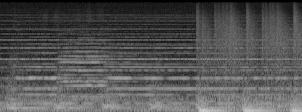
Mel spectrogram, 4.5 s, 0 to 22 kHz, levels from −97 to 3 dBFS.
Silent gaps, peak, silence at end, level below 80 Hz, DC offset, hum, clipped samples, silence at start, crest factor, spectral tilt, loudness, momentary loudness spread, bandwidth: none; -14 dBFS; 0 s; -32 dBFS; under 0.1%; none; under 0.1%; 0 s; 16 dB; -5 dB/octave; -32 LUFS; 6 LU; 19 kHz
